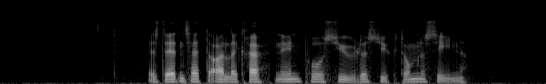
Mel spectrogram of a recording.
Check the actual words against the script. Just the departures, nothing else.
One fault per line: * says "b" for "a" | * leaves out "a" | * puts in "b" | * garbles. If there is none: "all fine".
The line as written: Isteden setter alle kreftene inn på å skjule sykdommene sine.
all fine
